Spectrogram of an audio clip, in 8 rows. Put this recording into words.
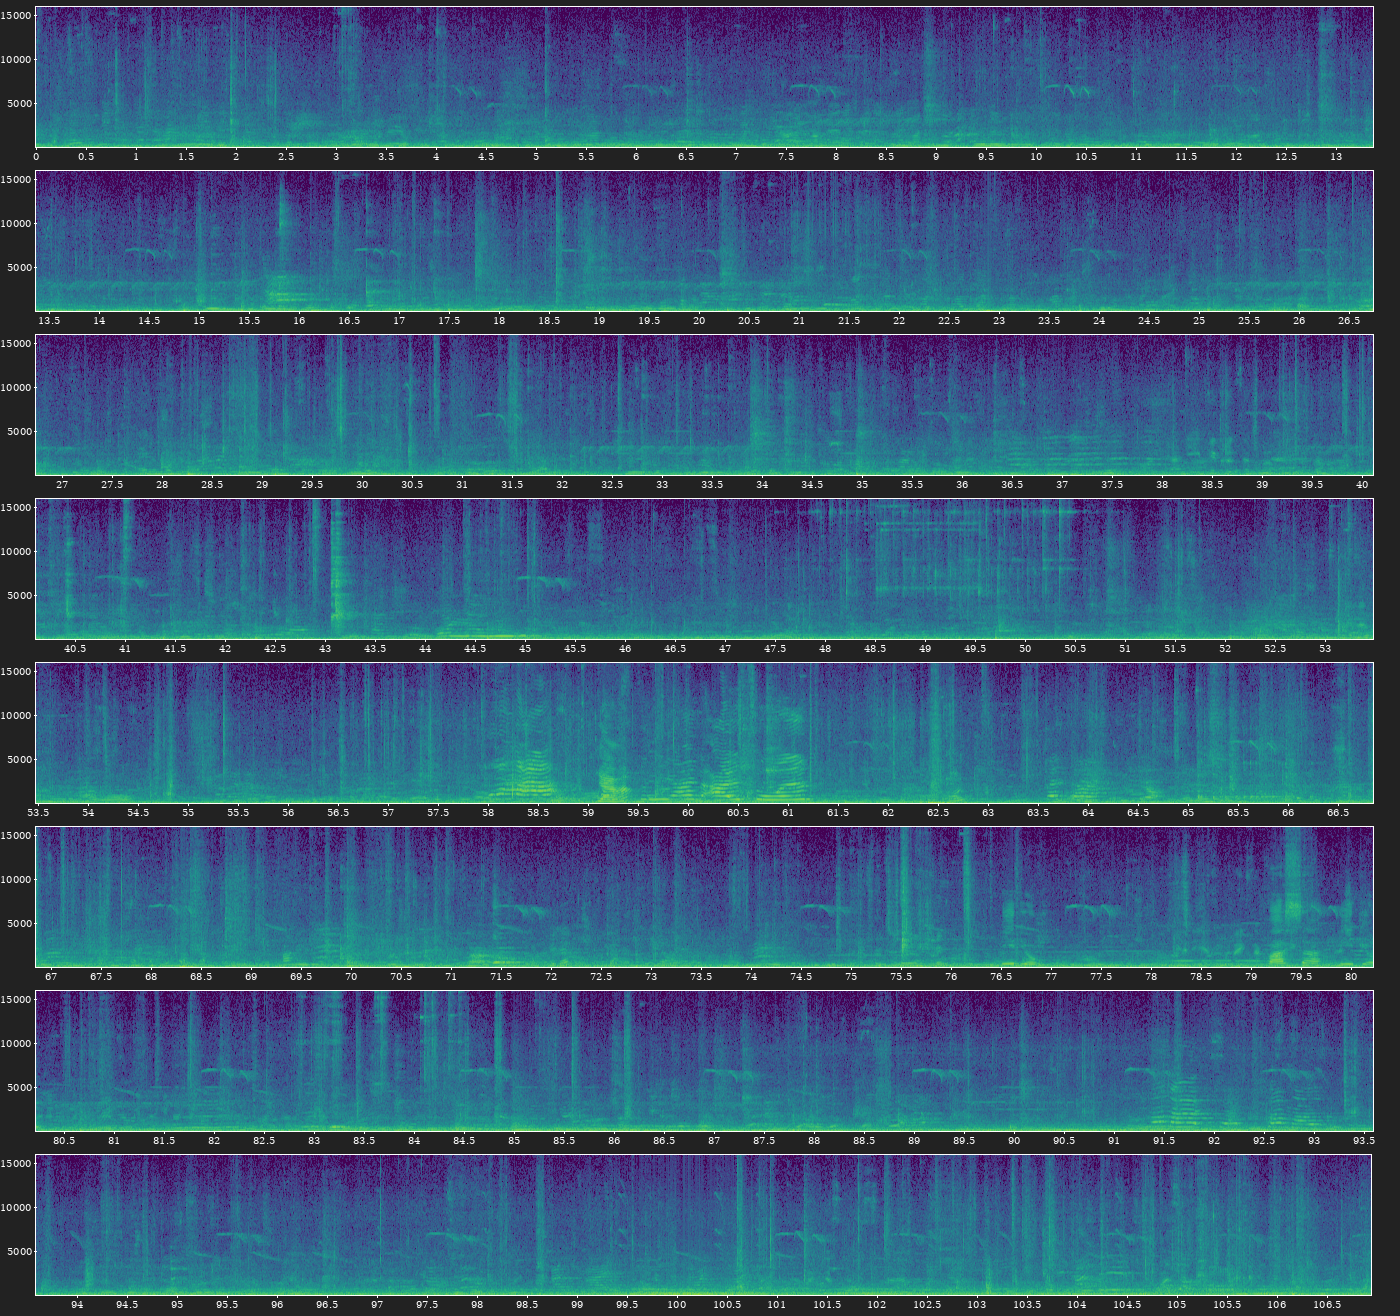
this place near the lake has seen many Sunday tourists and trippers during the last 100 years, now it's almost abandoned, only a small kiosk is left, though many people have a rest here, on this sunny early spring afternoon. (SD702, DPA4060)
